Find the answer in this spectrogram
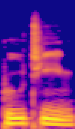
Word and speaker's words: poutine: wait who does this this isn't a thing pronounced poutine got it it's it's a beautiful thing it's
